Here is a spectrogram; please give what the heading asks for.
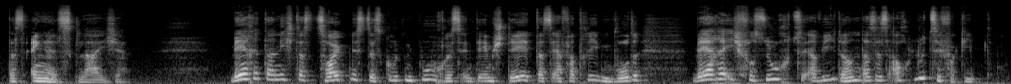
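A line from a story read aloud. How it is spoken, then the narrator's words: Blushing, laughing reply. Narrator (German): antwortete errötend und lachend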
